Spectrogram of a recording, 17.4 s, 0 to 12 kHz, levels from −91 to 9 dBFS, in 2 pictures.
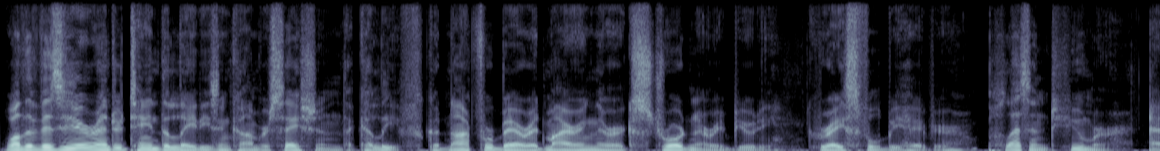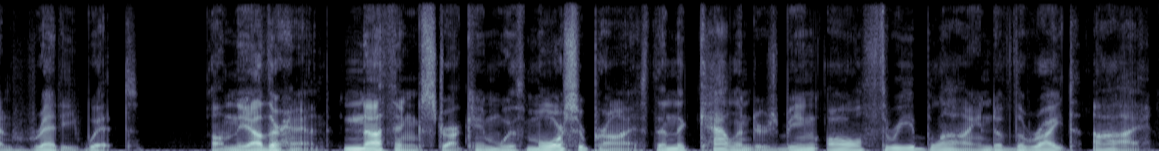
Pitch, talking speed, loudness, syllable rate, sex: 100 Hz, 155 wpm, -22 LUFS, 4.8 syllables/s, male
